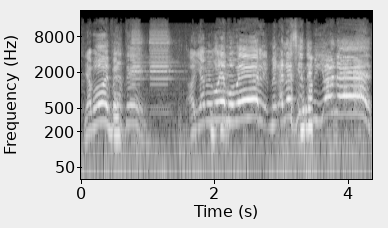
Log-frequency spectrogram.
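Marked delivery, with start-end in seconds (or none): 1.6-4.4 high, stretched-out boast to the world; real jubilant outburst; exultant yelling. Real, not acted. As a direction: holler it at honking drivers, drawing out the end. Yells at honking cars.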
